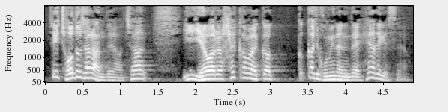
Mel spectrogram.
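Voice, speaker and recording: A middle-aged man preaching a sermon from the pulpit of a church, telling stories about himself in a lively way. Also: fairly high pitch, fast talker. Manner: lively storytelling, admits his own faults. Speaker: pastor. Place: church sanctuary.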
